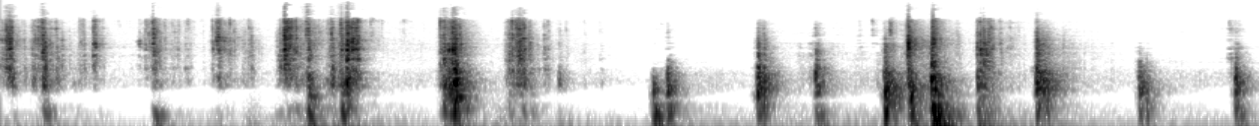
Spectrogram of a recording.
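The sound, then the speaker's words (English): A house door being unlocked with a key and opened: an irregular run of sharp clicks, rattles and dull thunks over several seconds, with no voices. “I'll give you my key. Now, let me open the door”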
